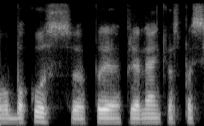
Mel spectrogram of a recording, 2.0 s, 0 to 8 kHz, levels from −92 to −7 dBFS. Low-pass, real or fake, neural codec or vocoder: 7.2 kHz; real; none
